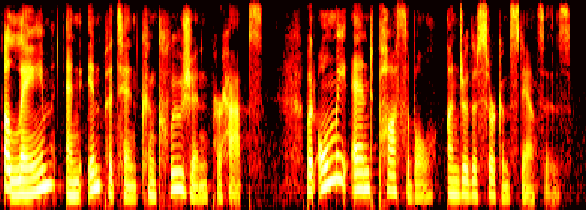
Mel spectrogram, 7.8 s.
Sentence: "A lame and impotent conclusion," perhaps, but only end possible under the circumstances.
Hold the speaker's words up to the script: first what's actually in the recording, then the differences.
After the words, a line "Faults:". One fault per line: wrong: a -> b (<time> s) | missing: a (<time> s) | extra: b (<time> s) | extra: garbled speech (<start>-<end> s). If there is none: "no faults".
"A lame and impotent conclusion," perhaps, but only end possible under the circumstances.
Faults:
no faults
